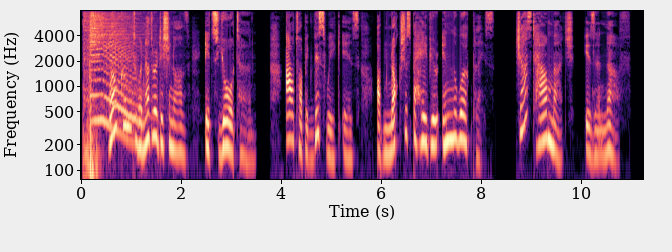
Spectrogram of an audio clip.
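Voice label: Australian elearning, englisch; sprecher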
